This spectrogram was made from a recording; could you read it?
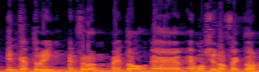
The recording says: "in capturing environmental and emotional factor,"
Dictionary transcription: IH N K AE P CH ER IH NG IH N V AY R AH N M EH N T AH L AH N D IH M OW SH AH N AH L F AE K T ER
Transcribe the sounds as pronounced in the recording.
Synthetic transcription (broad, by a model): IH N K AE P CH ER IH NG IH N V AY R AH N M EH N T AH L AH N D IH M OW S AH N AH L F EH K T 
